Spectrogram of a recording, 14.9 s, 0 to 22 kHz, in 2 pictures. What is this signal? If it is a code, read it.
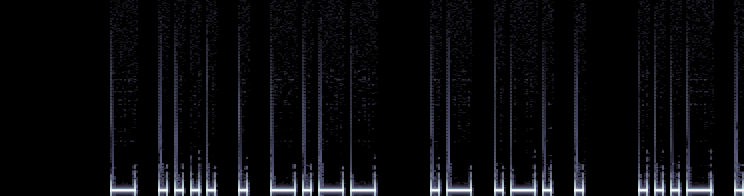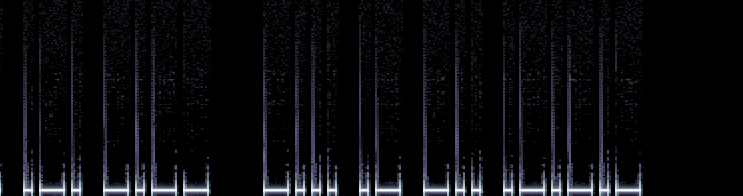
Morse code, heard as a keyed tone, about 15 wpm, 700 Hz. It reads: THEY ARE VERY BAD.
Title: Sentences from Top 700 Words 15wpm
